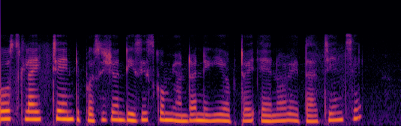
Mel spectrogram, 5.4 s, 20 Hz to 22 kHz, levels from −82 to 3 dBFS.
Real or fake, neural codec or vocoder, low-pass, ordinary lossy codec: fake; codec, 16 kHz, 6 kbps, DAC; 7.2 kHz; none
